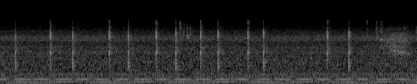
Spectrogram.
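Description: Small push buttons on a PWM signal generator module pressed repeatedly by a fingertip: a quick, irregular run of light clicks, several a second, stepping the duty cycle down from 100% toward 90%. A low steady hum runs underneath.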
